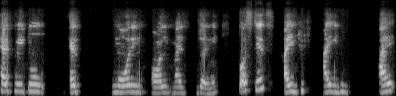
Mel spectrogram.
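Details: Stammering in an adult woman who stammers, a software engineer, with stammering since childhood.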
